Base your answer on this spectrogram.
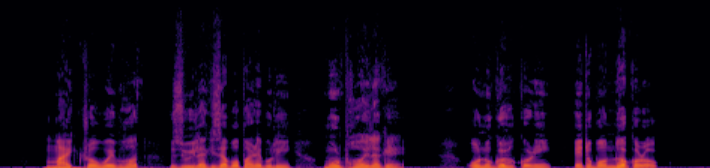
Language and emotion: Assamese, fearful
